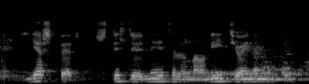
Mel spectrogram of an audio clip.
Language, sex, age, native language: Icelandic, male, 15, Icelandic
